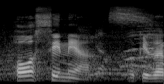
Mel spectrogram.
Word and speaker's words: Rocinha: Okay, how do you pronounce Hoshina? Rocinha. Rocinha. Hoshina.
